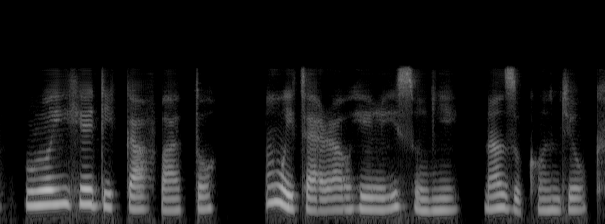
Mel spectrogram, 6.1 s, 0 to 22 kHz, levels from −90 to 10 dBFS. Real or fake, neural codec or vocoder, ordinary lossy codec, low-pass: fake; codec, 16 kHz, about 1 kbps, DyCAST, with the encoder's durations; none; 7.2 kHz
